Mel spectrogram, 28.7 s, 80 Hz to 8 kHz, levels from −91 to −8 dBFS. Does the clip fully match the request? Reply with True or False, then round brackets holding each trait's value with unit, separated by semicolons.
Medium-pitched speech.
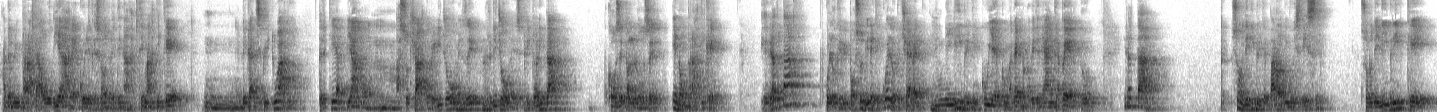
True (155 Hz)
